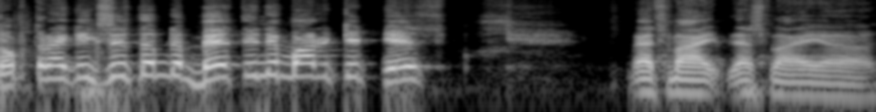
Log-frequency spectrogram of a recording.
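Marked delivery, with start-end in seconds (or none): 0.0-2.1 very high, put-on Indian accent voice. Speaker promoting Top Tracking System, the name on his uniform: Indian accent impression. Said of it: "Indian impression".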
